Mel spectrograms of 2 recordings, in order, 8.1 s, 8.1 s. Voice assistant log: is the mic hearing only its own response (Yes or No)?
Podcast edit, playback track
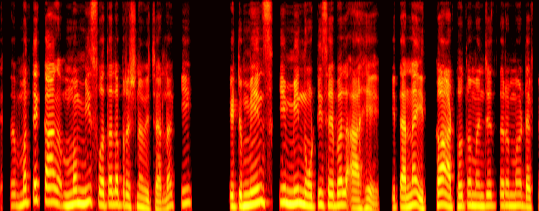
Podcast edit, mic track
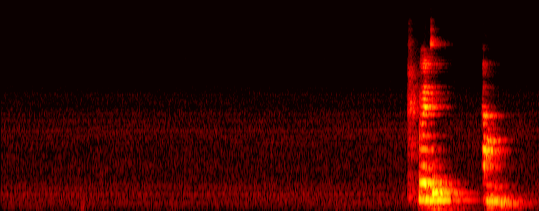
No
